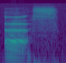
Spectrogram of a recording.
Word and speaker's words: earth: So just to confirm, it's earth with a th sound.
